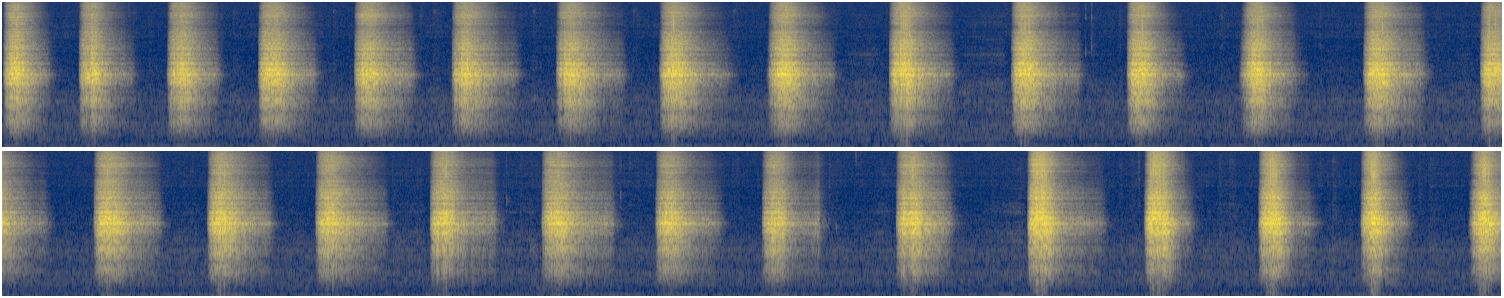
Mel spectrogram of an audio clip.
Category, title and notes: Sound effects > Objects / House appliances
Steam chuffs, poofs or dragon puffs simulated using an Acme Windmaster.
